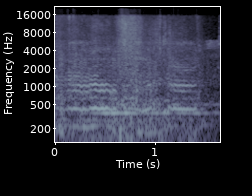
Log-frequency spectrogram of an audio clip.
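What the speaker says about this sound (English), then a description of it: "I was quite happy there until a giant bee attacked me." A giant bee in a crafting video game gives off a continuous droning buzz, steady and fairly loud throughout, with no talking over it.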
